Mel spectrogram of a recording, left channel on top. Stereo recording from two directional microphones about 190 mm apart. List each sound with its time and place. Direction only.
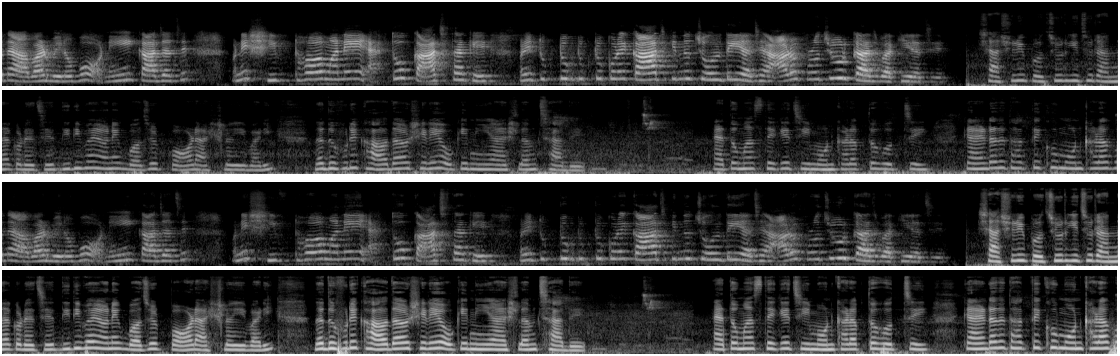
0.0 s a woman's voice: 5° right (ahead or behind)
9.8 s speech: 45° right (ahead or behind)
18.2 s speech: 45° right (ahead or behind)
